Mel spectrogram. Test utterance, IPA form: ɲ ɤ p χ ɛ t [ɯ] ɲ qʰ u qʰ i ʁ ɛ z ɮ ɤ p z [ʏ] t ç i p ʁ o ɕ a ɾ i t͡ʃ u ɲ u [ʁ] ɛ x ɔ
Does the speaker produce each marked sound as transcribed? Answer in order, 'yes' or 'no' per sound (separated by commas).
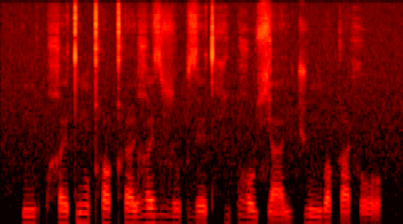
yes, no, no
